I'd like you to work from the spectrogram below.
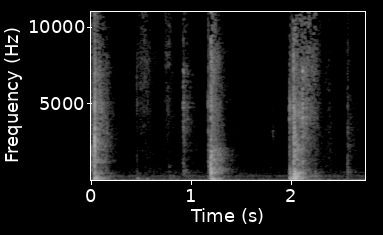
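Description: Tarot cards shuffle and spill out of the deck in quiet dry flicks and ticks, punctuated by three sharper slaps spread unevenly across the moment.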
